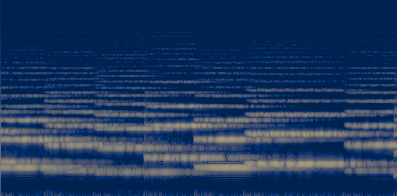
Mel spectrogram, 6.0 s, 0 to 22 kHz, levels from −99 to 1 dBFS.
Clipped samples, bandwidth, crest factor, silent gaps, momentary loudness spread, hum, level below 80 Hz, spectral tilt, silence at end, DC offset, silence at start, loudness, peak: under 0.1%; 12 kHz; 12 dB; none; 8 LU; none; under -90 dBFS; 1.5 dB/octave; 0 s; under 0.1%; 0 s; -38 LUFS; -26 dBFS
